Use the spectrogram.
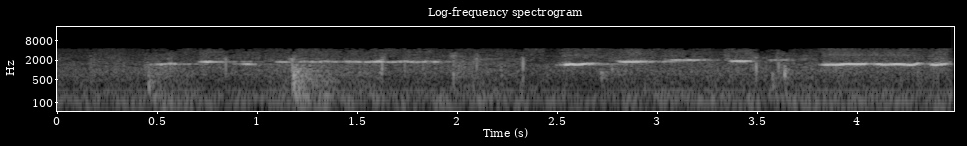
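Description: man whistling a tune

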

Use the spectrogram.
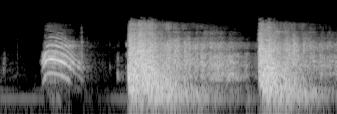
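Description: mortar firing

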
